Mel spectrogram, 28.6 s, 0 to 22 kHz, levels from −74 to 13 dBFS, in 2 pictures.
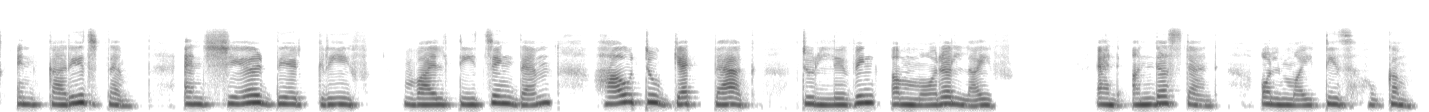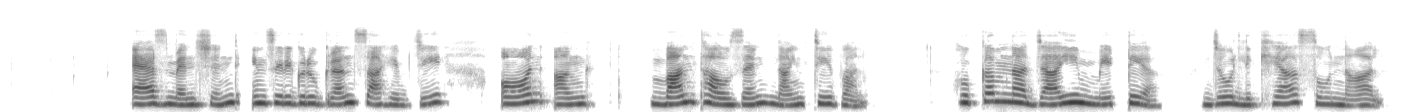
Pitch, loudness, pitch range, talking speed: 200 Hz, -22 LUFS, 185-225 Hz, 85 wpm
